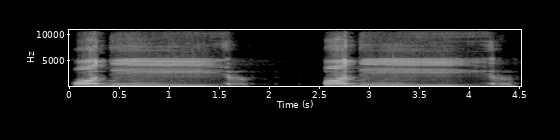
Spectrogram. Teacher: قوف کو موٹا پڑھیں گے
